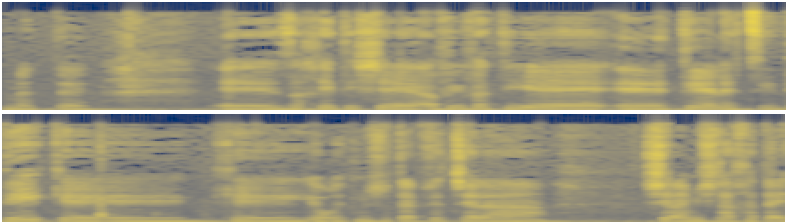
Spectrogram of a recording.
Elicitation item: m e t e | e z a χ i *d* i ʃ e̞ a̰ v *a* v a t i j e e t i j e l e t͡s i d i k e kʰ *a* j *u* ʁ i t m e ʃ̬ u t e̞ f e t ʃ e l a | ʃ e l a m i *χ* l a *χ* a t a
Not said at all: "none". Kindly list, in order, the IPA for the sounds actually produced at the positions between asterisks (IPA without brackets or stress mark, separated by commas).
t, i, e, o, ʃ, χ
